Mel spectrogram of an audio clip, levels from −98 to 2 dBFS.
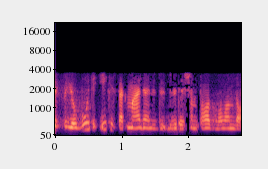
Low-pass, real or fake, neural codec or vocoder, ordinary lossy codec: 3.6 kHz; real; none; AAC, 16 kbps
